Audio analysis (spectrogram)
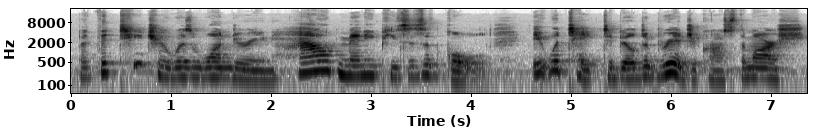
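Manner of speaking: ordinary delivery, nothing marked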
